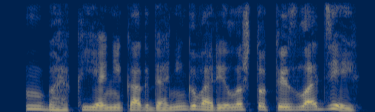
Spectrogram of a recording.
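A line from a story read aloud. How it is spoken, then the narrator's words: Irritated exhale, mother. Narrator (Russian): раздраженно выдохнула его мать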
